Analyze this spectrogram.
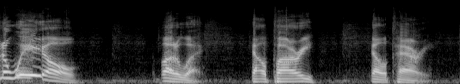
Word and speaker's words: Calipari: By the way, calipari calipari how you pronounce the word p a r par.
